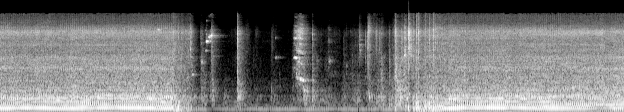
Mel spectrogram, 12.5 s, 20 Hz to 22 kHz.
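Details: Honda Harmony II HRR216 Quattro Cut mower (title says 5.5 hp), blades removed after a strike made the blade wobble; single-cylinder runs steady, briefly drops off, then picks straight back up smoothly: normal running.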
